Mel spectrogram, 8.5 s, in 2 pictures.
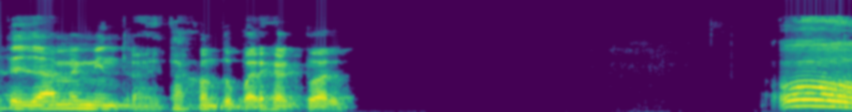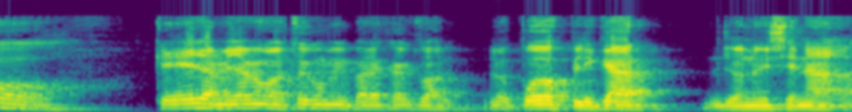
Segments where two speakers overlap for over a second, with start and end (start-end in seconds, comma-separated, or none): none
